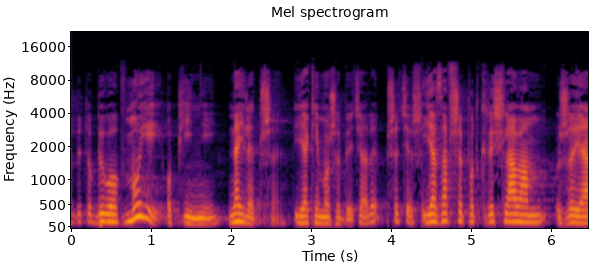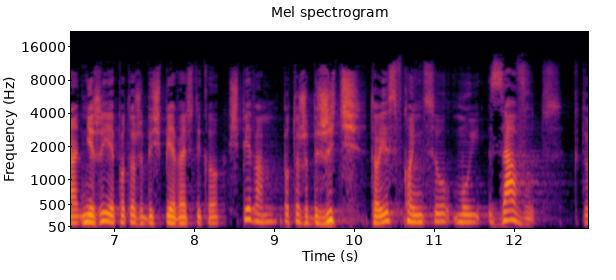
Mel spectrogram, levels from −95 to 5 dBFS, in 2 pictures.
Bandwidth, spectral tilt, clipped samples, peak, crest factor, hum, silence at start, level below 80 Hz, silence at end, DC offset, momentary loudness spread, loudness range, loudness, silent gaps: 12 kHz; -5 dB/octave; under 0.1%; -2 dBFS; 22 dB; none; 0 s; -60 dBFS; 0 s; under 0.1%; 11 LU; 3 LU; -24 LUFS; none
